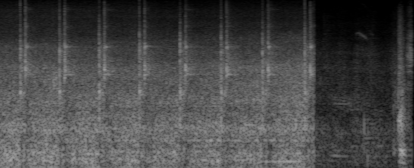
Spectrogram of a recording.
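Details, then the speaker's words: Toyota Tundra running: sharp, even ticks two to three per second, changing with engine rpm, from a torn serpentine belt missing a full rib and skipping pulley ribs near the tensioner, alternator and power steering area. "Um here's a piece of that belt. We are missing a full rib of that belt. Um which is most likely causing that clicking noise because I did notice that the belt is jumping from rib to rib on or on the ribs of the pulleys when it's when it's on."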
